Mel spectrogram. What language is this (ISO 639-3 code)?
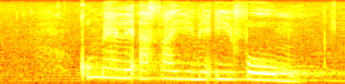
zul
